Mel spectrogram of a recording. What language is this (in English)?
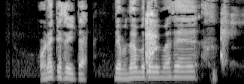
Japanese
